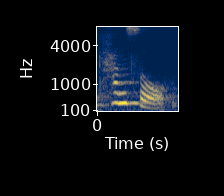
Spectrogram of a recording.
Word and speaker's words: cancel: Chúng ta có từ cancel. Từ này là động từ có hai âm tiết nhưng trọng âm lại rơi vào âm thứ nhất.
